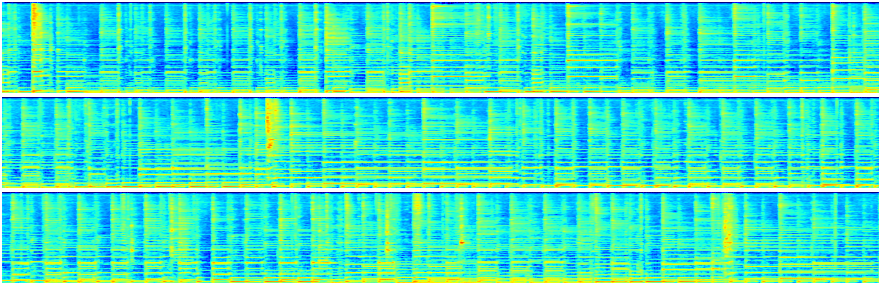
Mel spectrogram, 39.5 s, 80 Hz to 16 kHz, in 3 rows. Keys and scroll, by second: 1.6 super+s, 9.7 super+c, 11.9 super+v, 11.9 super+s, 28.4 shift+super+Left, 29.0 super+s, 29.2 super+Tab, 30.1 super+Tab, 36.5 super+s, 36.7 super+Tab, 37.5 super+Tab.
